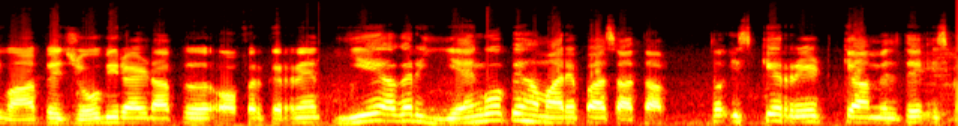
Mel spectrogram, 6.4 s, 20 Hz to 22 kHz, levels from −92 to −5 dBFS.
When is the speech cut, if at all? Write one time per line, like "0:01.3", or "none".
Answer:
0:02.2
